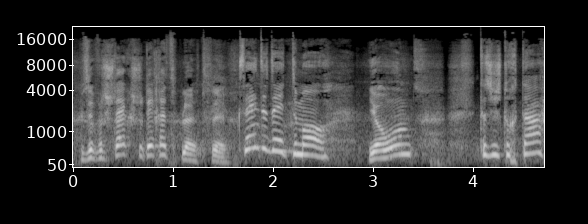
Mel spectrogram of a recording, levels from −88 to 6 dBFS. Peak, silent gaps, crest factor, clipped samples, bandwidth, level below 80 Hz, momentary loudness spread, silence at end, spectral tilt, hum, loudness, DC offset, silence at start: -4 dBFS; none; 14 dB; under 0.1%; over 20 kHz; -58 dBFS; 12 LU; 0 s; -2.5 dB/octave; none; -18 LUFS; under 0.1%; 0 s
